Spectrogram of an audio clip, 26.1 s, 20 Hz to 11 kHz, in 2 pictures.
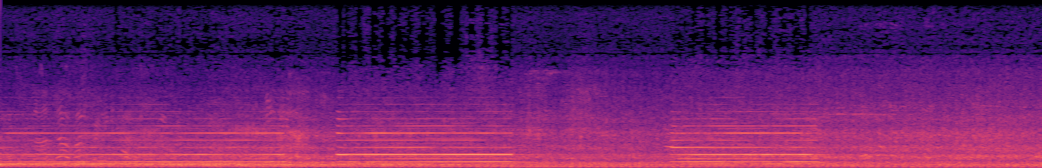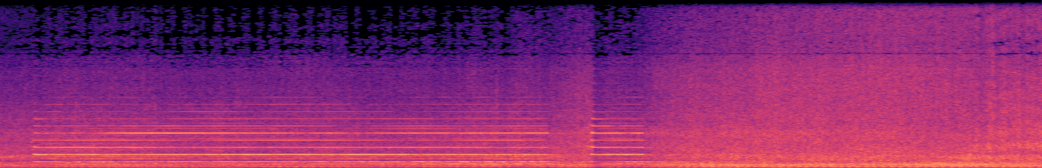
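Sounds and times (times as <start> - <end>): diesel locomotive horn blasts: 0.0 - 6.5, 8.3 - 11.1, 13.4 - 21.4
rumble of passing train: 0.0 - 26.0.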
